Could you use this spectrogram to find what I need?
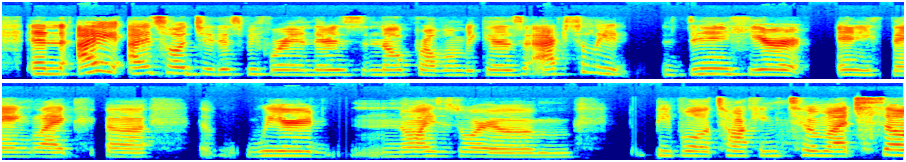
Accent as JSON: {"language": "English", "town": "Botoșani", "region": "Botoșani County", "country": "Romania", "second_language": "English", "said": "I recently turned 14 and my last name seems to be weird because I'm from Romania, from a city called Botoșani"}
